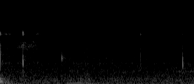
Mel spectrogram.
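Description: A handful of soft, scattered clicks and light taps as a keyboard and mouse are shifted around on a crowded desk with a computer, quiet, with low background hiss.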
